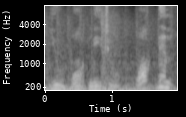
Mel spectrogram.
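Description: A man's voice: medium pitch, sing-song, a little slow. A man playing a brash military pilot in a sci-fi audio drama. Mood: incredulous. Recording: slightly distant mic, faint music.

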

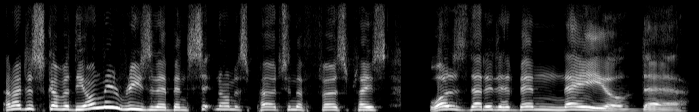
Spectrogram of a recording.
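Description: A woman's voice: medium pitch, expressive, moderate pace, no echo, studio quality, pitched above the performer's own voice, natural voice. A woman playing an indignant male customer who complains in emphatic, exasperated rants in a comedy sketch. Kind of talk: British sketch comedy reenactment.

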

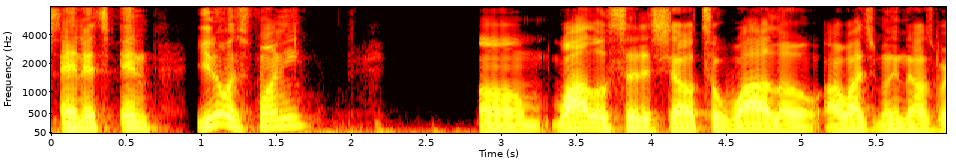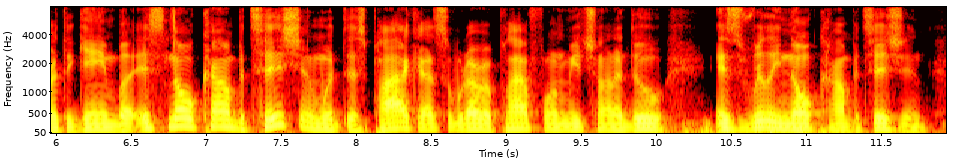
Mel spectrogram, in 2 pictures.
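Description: A man's voice: medium pitch, animated, a little fast, dark tone, clear, resonant tone. A man in his twenties, a podcast guest, speaking earnestly and restarting his phrases as he thinks. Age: 20s. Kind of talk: casual podcast chat.

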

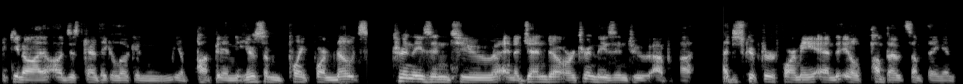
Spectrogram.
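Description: A man's voice: on the low side, pushed and bright, husky, no room sound, dull audio. A man speaking conversationally as a guest in a podcast interview.

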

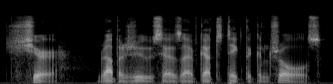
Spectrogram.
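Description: A man's voice: rumbling low, steady tone, measured pace, bright, forceful tone, no echo, studio quality, heavily acted. A man voicing a defiant young male space pilot, gritty and clipped. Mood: curt.

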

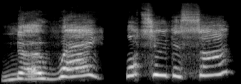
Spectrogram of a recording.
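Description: A woman voicing an excitable, puzzled child-sized broccoli character who exclaims and questions in a children's story. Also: very high voice, moderate pace, voice pushed up. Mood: astonished.

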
